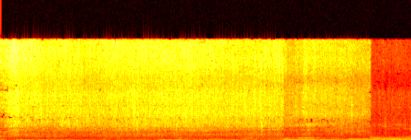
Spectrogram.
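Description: Onion, garlic and ginger paste sizzling in hot oil with whole spices in a kadhai. The sizzle starts suddenly and eases off about five and a half seconds in.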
